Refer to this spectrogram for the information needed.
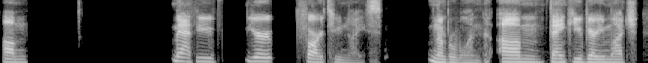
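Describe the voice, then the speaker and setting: A man hosting a podcast, talking through personal matters in a halting way, with many pauses and fillers and an occasional stutter. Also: a little high, a bit bright, no room sound. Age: adult, has kids. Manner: halting, frequent ums and uhs, slight stutter. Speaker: podcast host. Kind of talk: personal monologue.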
